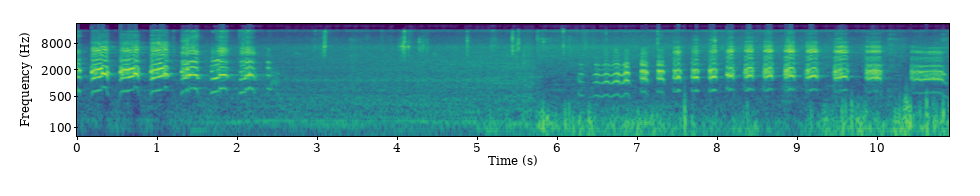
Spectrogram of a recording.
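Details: Green junglefowl lure sound for trapping males in forest: a burst of rhythmic nasal honks, a pause filled with low background rumble, then fainter rapid honks building again toward the end.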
